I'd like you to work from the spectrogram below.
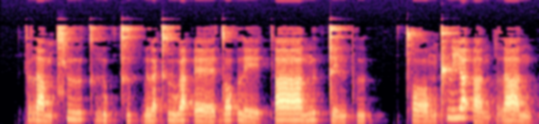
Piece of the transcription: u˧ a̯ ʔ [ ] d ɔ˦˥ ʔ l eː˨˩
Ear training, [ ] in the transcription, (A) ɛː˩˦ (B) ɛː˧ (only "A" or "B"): A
